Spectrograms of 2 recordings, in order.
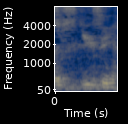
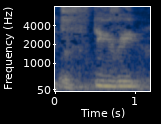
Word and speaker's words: Tuskegee: Tuskegee. I can't say it. I try like I'm wearing slutty woman. You Tuskegee.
